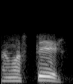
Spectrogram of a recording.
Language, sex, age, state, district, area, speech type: Hindi, male, 18-30, Uttar Pradesh, Sonbhadra, rural, conversation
